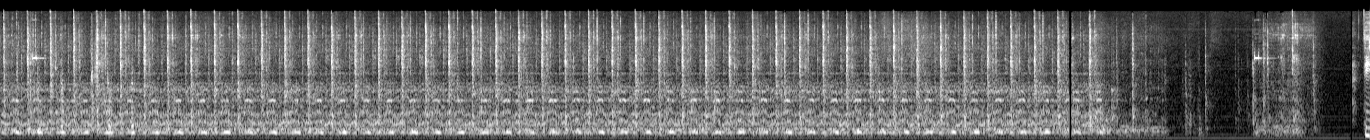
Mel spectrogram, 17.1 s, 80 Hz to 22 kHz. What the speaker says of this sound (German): Ich orientiere mich hier an der 3 cm Markierung meiner Nähmaschine um dann hier in einem Abstand von 3 cm am Rand entlang zu nähen.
